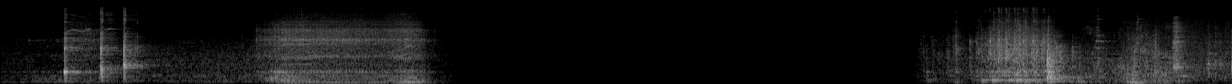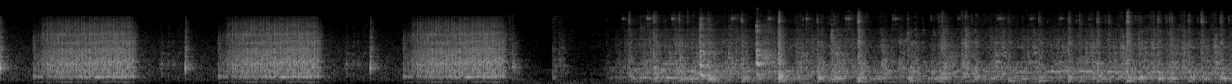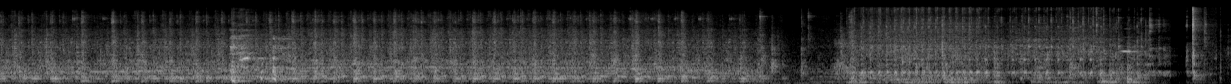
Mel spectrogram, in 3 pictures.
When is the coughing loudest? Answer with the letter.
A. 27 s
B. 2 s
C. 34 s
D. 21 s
A.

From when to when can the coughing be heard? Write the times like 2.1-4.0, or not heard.
0.6-1.4, 18.7-20.7, 26.9-27.6.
